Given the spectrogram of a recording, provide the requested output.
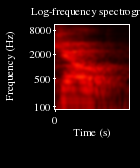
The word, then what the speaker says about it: Chau: my first name is uh pronounced Joe it's like j o e it's like Spanish it's say okay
